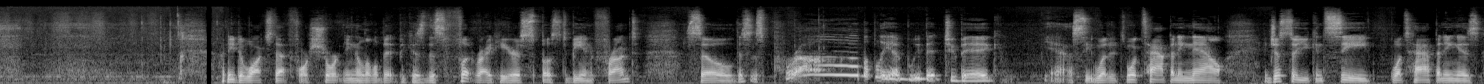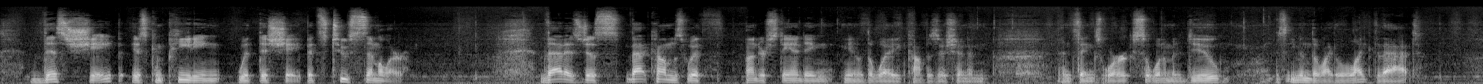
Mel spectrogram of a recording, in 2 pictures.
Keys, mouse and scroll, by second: 2.0 space.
